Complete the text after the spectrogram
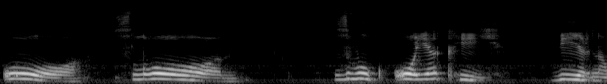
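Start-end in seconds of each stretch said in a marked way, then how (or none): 0.0-0.8 "О" held long and loud; long, emphatic "О"; isolated vowel. Shown as a demonstration. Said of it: "Наступний звук". 1.1-2.4 "Слон" with a long, loud "о"; drawn-out "Слооон" to show the vowel; stretched vowel. Shown as a demonstration. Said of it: "Наступний звук".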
